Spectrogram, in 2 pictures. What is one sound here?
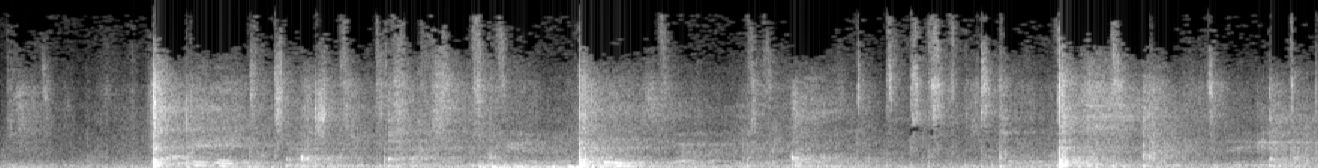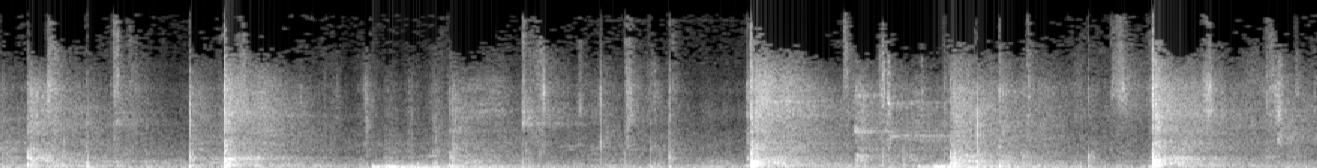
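A tennis ball is struck with a racket again and again, echoing in a large hall.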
